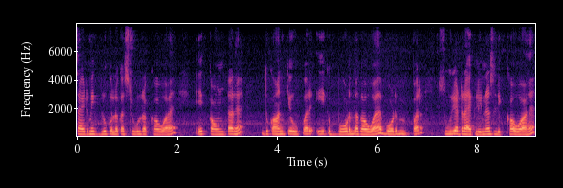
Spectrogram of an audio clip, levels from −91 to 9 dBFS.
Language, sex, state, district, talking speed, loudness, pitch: Hindi, female, Chhattisgarh, Balrampur, 195 wpm, -18 LUFS, 195 Hz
